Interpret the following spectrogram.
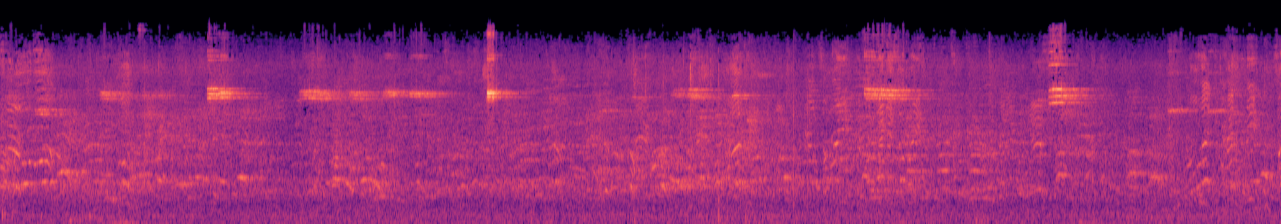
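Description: Referee whistles sounding again and again at a high steady pitch, some short sharp blasts and some held for a second or more, the loudest at about ten seconds in and again near the end. Under them runs constant crowd chatter.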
